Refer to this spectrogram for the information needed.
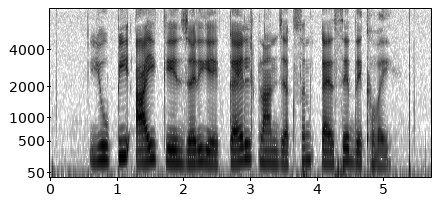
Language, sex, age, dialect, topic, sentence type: Magahi, female, 25-30, Southern, banking, question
